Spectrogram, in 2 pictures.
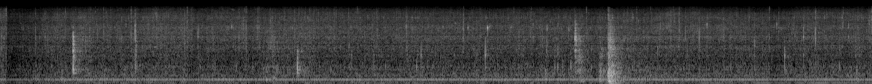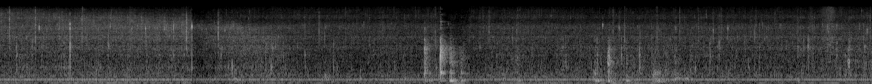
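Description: Butter and tomato paste sizzling steadily in a stainless steel pot, with a few short knocks, the loudest about six seconds in.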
